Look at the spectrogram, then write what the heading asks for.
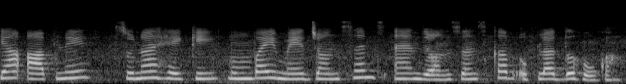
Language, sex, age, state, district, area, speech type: Hindi, female, 45-60, Madhya Pradesh, Harda, urban, read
